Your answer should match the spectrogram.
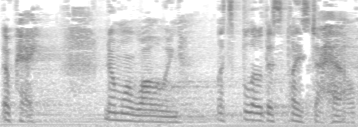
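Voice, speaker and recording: Actress as bitter young female fighter, low-pitched, profane, defiant, video game cutscene, cavernous echo. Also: moderate pace, music in the background, natural voice. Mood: bitter, haunted. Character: hardened, foul-mouthed young female biotic ex-prisoner, angry and wounded. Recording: echoey hall, clear background noise.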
